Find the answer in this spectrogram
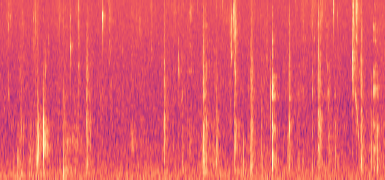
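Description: Close-miked chewing of a soft, sugar-coated apple-and-cinnamon donut: scattered soft wet mouth clicks and smacks, a few each second, with a small cluster near the end.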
